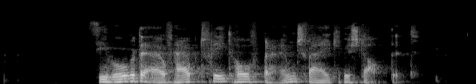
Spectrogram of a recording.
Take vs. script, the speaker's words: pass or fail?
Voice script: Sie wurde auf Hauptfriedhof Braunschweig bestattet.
pass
